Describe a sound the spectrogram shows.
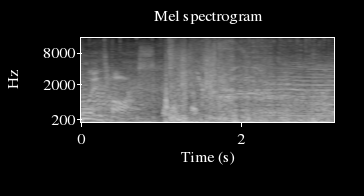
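A heavy blow crashes with a burst of shattering debris.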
